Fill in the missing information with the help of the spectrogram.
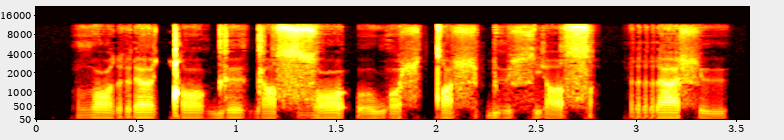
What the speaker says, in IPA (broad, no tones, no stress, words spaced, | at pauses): ðˤorɐǃɔ ɡɘɡasˤ zˤoʔowɔɬ tˤaɬɓɨɬjɛsˤ | raɬɨ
